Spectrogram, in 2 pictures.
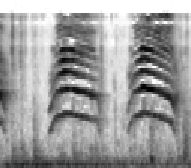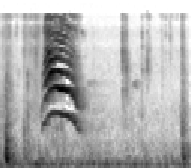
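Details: Feeding-time cries from one-week-old kittens Terra and Towa: three loud, arched, harmonic-rich mews about a second apart, each rising then falling, with faint handling thumps between.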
